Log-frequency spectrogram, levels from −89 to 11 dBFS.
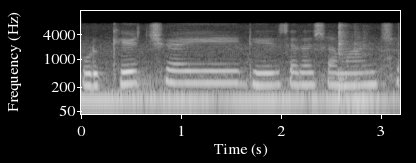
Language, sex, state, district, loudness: Maithili, female, Bihar, Madhepura, -14 LUFS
